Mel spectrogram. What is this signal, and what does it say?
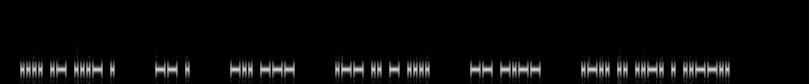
Morse code, heard as a keyed tone, about 37 wpm, 700 Hz. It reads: HAVE ME DO WITH MY LIFE?
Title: 2x Word-Spacing - Sentences from Top 300 Words - 40wpm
